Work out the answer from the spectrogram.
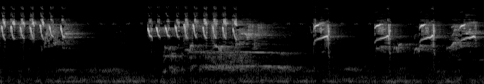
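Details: Kolibri ninja song with cililin material: two quick high trills, then four sharp separate hooked notes that drop and rise, each sharply whistled.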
